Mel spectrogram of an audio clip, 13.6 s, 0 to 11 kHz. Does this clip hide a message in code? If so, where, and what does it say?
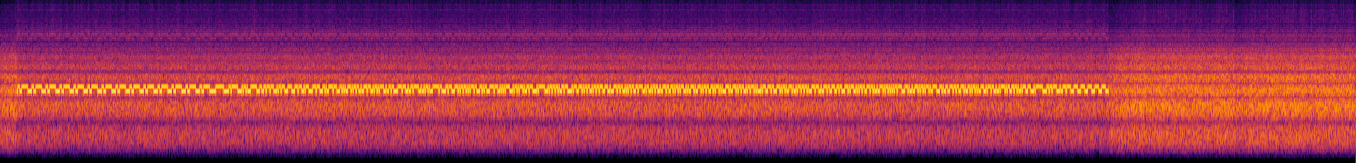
Yes: NAVTEX (SITOR-B), 100 baud, 170 Hz shift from 0.2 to 11.1 s, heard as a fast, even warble, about 1700 Hz centre, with radio static. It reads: ZCZC BE72 FORECAST: WIND E 6 TO 7. SEA SLIGHT.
